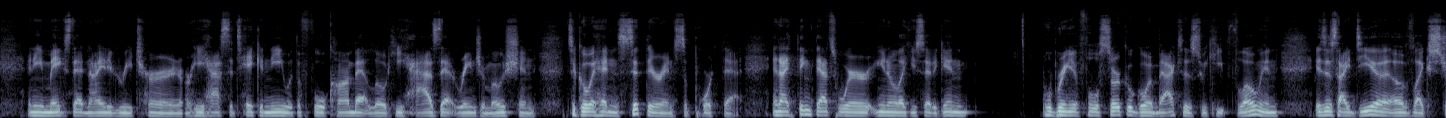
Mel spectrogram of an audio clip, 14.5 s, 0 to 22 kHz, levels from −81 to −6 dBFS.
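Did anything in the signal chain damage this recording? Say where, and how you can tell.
Yes. At 1.80 s the speech drops into a brief soft-edged gap lasting until 1.86 s, a hole of about 43 ms that fades out and back in rather than cutting off sharply. This is AAC frame loss with muting at the codec stage. The decoder lost one frame's worth of data and replaced its spectrum with silence, and the overlapping transform windows on either side smear the edges into short fades, so the gap sounds soft-edged rather than abrupt.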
